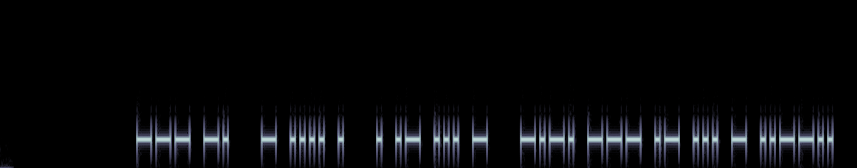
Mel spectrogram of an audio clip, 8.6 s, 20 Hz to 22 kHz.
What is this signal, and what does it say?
Morse code, heard as a keyed tone, about 25 wpm, 700 Hz. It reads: ON THE EAST COAST?
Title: Sentences from Top 1000 Words - Review Part 4 - 25wpm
